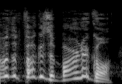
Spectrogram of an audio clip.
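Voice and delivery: high, fast disbelieving outburst; shocked. Retold or imitated. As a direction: blurt it out in disbelief. Retelling his shocked reply to doctor.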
